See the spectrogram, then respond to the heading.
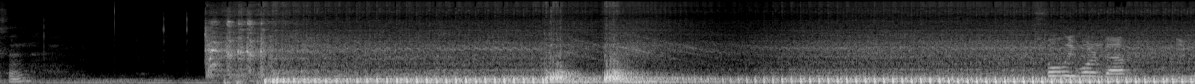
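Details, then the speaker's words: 2015 Triumph Speedmaster EFI twin, warm after a ride, idling after AIR system removal: even, loping idle with steady exhaust pulses and no popping or crackle on deceleration; running cleanly, no check engine light. "it's weird how different it sounds without all the popping"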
